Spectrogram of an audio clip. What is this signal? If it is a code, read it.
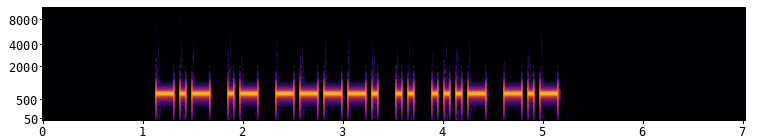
Morse code, heard as a keyed tone, about 20 wpm, 700 Hz. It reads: KA9IVK
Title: USA Call Signs - 6 Characters - Repeated 2x - 20wpm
